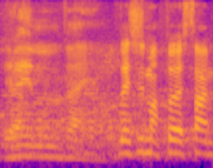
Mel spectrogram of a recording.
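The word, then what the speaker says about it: Raymond Weil: Well, if you're from the UK, Raymond Veil.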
